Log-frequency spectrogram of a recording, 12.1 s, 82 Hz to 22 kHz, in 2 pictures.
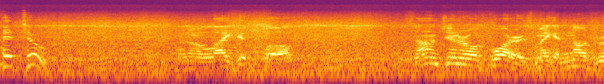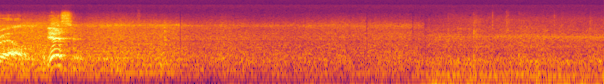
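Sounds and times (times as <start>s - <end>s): faint wind: 0.0s - 12.0s
low rumble: 9.6s - 12.0s.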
